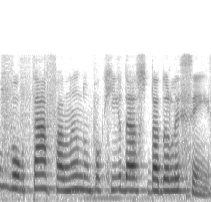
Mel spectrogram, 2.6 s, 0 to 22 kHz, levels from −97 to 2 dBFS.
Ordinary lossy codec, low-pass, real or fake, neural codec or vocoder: none; 7.2 kHz; real; none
